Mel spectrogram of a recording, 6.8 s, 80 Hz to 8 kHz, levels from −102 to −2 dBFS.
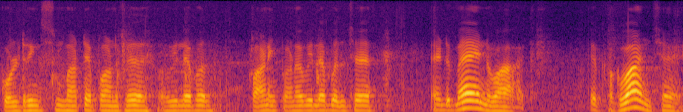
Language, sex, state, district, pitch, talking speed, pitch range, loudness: Gujarati, male, Gujarat, Gandhinagar, 130 Hz, 130 wpm, 125-130 Hz, -21 LUFS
